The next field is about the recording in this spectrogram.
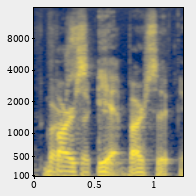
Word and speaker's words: Barsuk: And then from that, I started paying attention to labels like, I think I'm pronouncing it right, was it Brusak that they Barsuk. Were on at the time? – Barsuk. – Yep.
